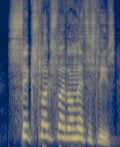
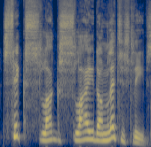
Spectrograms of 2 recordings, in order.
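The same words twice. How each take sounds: First: It is said at a very fast pace. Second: It is said at a faster pace.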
